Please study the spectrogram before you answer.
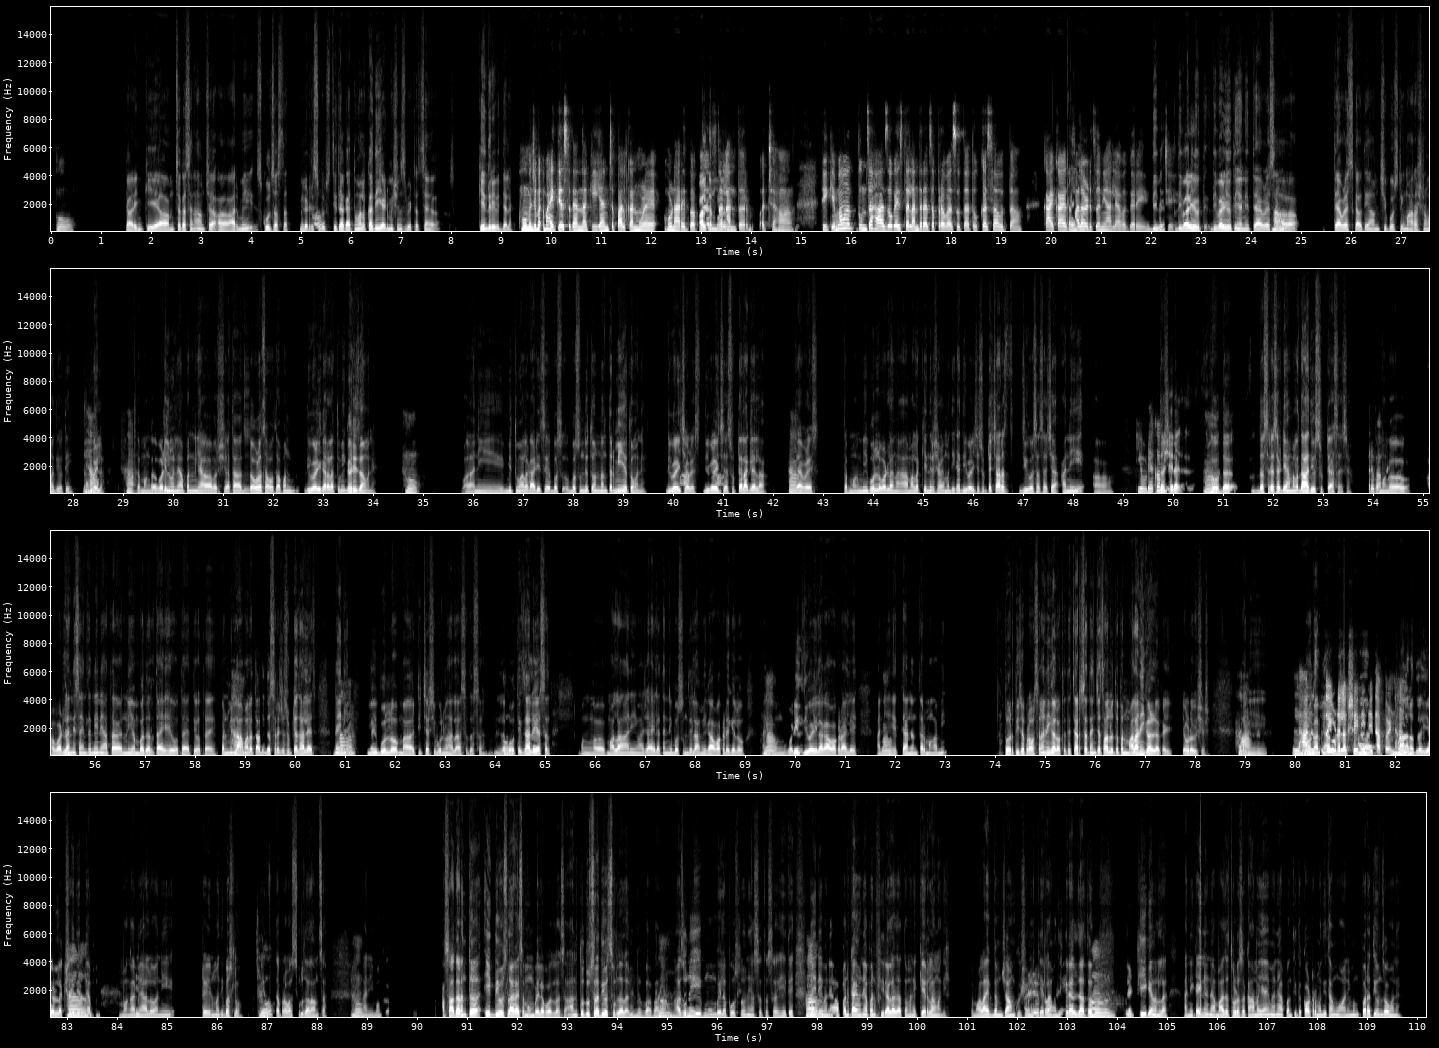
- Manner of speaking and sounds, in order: in English: "स्कूल्स"; tapping; in English: "स्कूल्स"; other background noise; background speech; other noise; in English: "टीचरशी"; "पोहोचायला" said as "पोचलाचा"
- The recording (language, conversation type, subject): Marathi, podcast, बाबा-आजोबांच्या स्थलांतराच्या गोष्टी सांगशील का?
